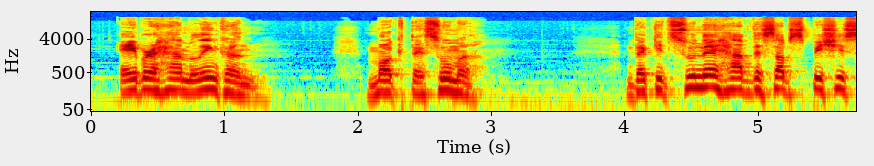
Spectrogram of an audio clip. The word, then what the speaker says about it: Moctezuma: For example, it's not Montezuma, it's Moctezuma. For the same reason why we don't say Abraham Lincoln, it's Moctezuma. Correct pronunciation. Abraham Lincoln, Moctezuma.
